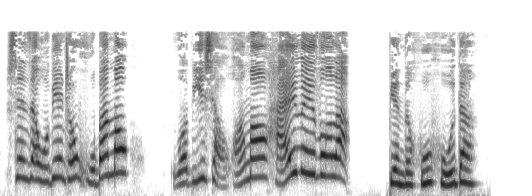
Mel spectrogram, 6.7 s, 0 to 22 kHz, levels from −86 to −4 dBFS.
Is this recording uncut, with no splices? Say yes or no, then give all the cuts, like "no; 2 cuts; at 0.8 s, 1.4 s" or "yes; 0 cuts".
no; 1 cut; at 4.8 s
